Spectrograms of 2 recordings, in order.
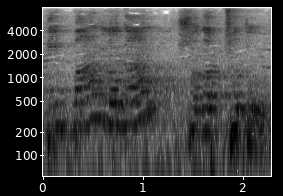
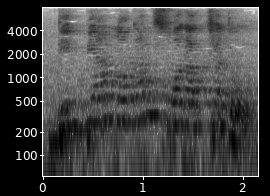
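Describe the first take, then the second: First: The verb begins with a plain 'sa' sound. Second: The verb begins with a 'sva' sound. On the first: May the dead person go to the divine worlds. The speaker calls it right. "এই জন্য উচ্চারণটা হবে" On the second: The dead person sends himself to the divine worlds. The speaker calls it wrong. "তিনি নিজেকেই দিব্য লোকে পাঠাচ্ছেন।"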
